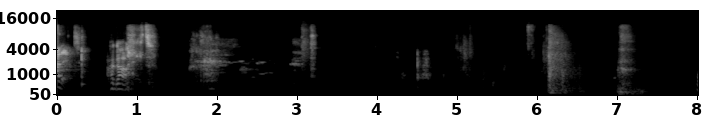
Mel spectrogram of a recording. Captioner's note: A door closes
